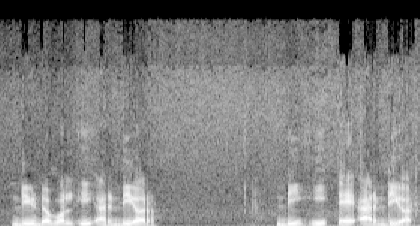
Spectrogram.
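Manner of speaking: "ᱰᱤᱭᱚᱨ" said the same after both spellings, slowly; slow spelled contrast. Shown as a demonstration. Teacher contrasts deer and dear, slowly. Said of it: "ᱵᱟᱱᱟᱨ ᱜᱮ ᱰᱤᱭᱚᱨ ᱜᱮᱵᱚ ᱯᱟᱲᱦᱟᱣᱟ".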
